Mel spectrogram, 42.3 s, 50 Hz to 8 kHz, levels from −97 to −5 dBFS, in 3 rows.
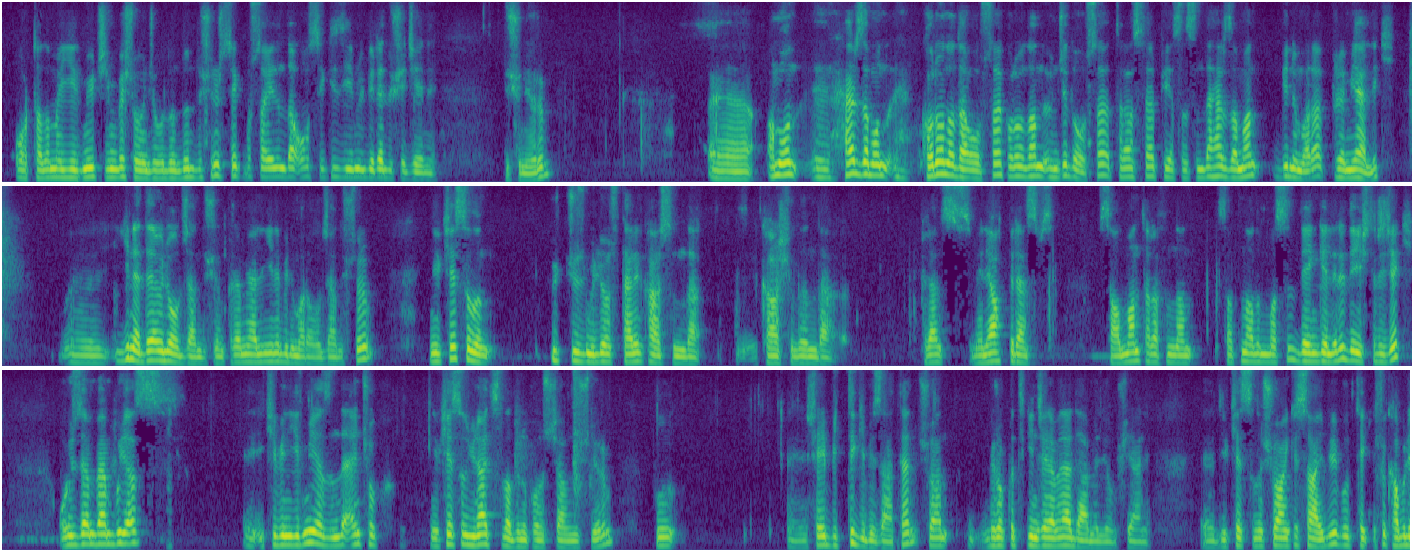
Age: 40-59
